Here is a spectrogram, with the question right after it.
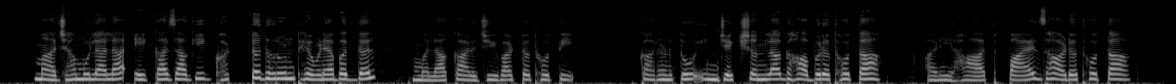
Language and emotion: Marathi, fearful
